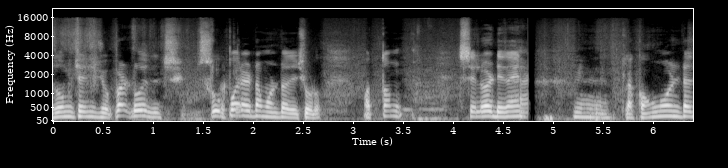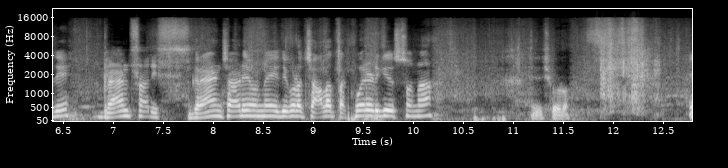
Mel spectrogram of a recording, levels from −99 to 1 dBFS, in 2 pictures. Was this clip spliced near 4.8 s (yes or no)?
yes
